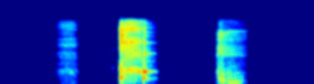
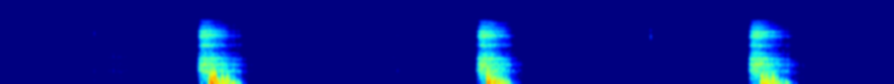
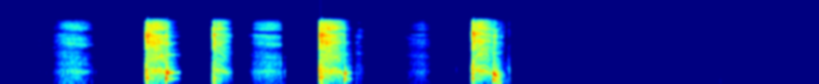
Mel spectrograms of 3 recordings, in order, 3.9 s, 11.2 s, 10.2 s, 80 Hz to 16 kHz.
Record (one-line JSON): {"cough_length": "3.9 s", "cough_amplitude": 30370, "cough_signal_mean_std_ratio": 0.26, "exhalation_length": "11.2 s", "exhalation_amplitude": 14439, "exhalation_signal_mean_std_ratio": 0.19, "three_cough_length": "10.2 s", "three_cough_amplitude": 32767, "three_cough_signal_mean_std_ratio": 0.24, "survey_phase": "beta (2021-08-13 to 2022-03-07)", "age": "45-64", "gender": "Female", "wearing_mask": "No", "symptom_cough_any": true, "symptom_runny_or_blocked_nose": true, "symptom_headache": true, "symptom_onset": "5 days", "smoker_status": "Never smoked", "respiratory_condition_asthma": false, "respiratory_condition_other": false, "recruitment_source": "Test and Trace", "submission_delay": "1 day", "covid_test_result": "Positive", "covid_test_method": "ePCR"}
